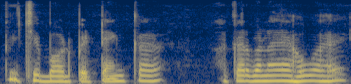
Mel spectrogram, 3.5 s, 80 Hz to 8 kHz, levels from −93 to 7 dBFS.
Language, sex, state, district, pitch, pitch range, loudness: Hindi, male, Gujarat, Valsad, 185 Hz, 180-190 Hz, -13 LUFS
